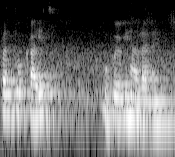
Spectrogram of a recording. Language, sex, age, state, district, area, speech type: Marathi, male, 30-45, Maharashtra, Nagpur, urban, spontaneous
